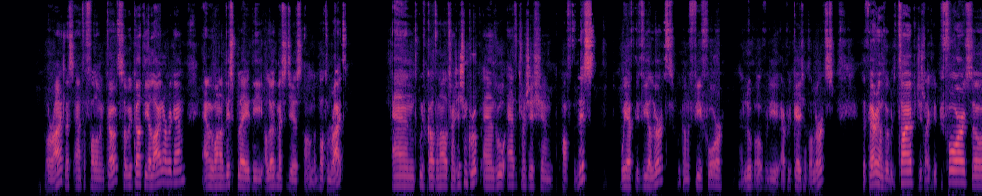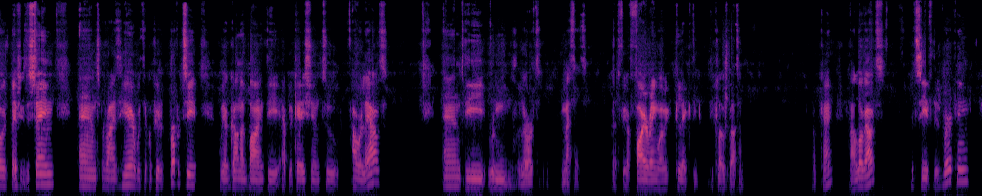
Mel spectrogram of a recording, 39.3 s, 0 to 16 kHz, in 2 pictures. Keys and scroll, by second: 28.8 super+s, 29.1 super+s.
